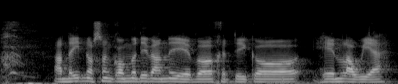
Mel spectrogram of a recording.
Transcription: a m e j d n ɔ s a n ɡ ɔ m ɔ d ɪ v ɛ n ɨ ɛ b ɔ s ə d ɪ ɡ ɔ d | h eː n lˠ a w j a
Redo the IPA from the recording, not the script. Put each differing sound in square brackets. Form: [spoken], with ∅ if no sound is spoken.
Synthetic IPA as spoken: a [n] e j d n ɔ s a n ɡ ɔ m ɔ d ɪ v [a] n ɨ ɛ [v] ɔ [χ] ə d ɪ ɡ ɔ [∅] | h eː n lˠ a w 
